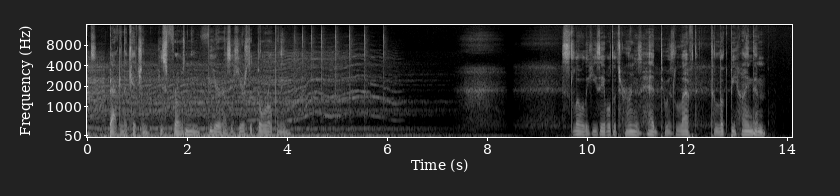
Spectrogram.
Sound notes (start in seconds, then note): 4.1 door creaking; 5.9 tense breathing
